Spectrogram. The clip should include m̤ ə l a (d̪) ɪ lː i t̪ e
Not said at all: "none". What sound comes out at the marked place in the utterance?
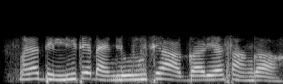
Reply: d̪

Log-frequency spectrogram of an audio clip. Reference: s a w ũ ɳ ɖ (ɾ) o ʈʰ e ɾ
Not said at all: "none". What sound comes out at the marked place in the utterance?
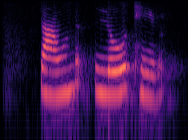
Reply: l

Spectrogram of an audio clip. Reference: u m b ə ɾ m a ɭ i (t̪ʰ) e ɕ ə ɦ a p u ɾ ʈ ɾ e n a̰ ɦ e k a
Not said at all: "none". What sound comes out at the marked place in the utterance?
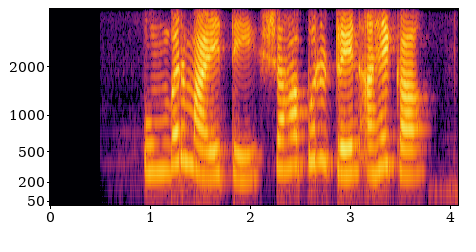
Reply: t̪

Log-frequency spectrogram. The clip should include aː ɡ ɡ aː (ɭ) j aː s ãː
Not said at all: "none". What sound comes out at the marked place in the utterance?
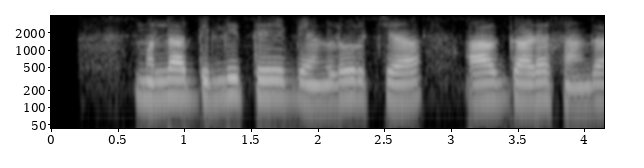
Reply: ɽ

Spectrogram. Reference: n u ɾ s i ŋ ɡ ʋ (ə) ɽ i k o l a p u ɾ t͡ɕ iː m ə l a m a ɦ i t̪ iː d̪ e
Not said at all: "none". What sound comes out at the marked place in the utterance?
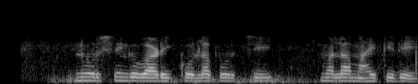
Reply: a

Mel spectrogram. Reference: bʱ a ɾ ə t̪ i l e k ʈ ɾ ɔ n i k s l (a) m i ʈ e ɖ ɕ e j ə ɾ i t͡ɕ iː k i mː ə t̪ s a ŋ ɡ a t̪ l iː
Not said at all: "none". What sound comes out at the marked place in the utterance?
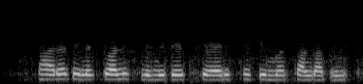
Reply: i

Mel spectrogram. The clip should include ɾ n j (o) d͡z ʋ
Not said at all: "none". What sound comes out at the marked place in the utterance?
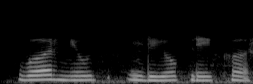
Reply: u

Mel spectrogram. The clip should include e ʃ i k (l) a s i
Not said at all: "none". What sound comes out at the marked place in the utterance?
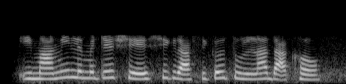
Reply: ɾ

